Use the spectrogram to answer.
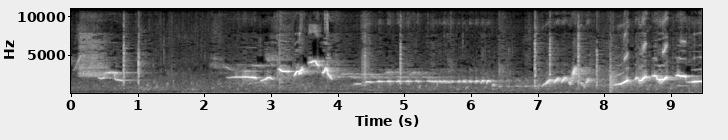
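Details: White-rumped shama singing a varied whistled song: warbling phrases, a long flat whistle, then rapid twisting notes, with occasional sharp clicks in the background.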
